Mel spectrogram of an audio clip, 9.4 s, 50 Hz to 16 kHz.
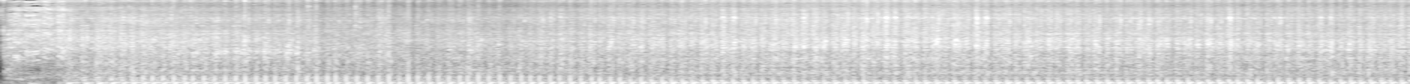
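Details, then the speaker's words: Yamaha Sniper 155 VVA single-cylinder engine idles with a fast rattly clatter from the cylinder head, not yet revved; suspected loose worn cam bearing and rocker arm, a common issue on this model. "Meron siyang maingay sa kanyang bandang head. Yan parang bearing na malog at maingay talaga yan."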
